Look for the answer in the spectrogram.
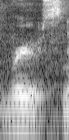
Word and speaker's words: Roose: I get it mixed up because it's It's Roose, not Russ, right? So yeah, I start. Roose. Okay. – Roose and Ramses. I guess Roose probably like a bastardization of Russ or Russell. – Isn't it spelled like noose but with an R? – R O O S E.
